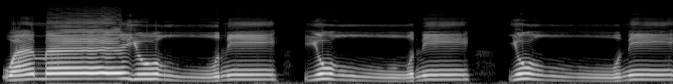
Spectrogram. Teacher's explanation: huruf ghoin jangan sampai terputus suaranya. Jadi selain banyak orang melafalkan suara huruf ghoin ini dengan memantulkan suara ghoin, banyak orang juga yang melafalkan huruf ghoin sukun ini dengan memutus suaranya. · G, go, gi. Tapi kalau ghoin itu sifatnya rokhwah, lemah suaranya. Lemah hurufnya, maka suaranya ngalir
